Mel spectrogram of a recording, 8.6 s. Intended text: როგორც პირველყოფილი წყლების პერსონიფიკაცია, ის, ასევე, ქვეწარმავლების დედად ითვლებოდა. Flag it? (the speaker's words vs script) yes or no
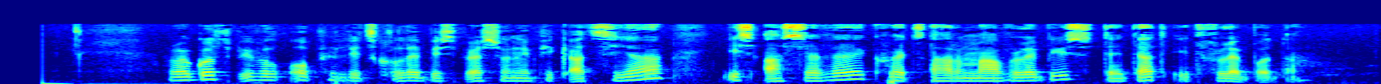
no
